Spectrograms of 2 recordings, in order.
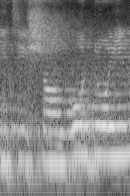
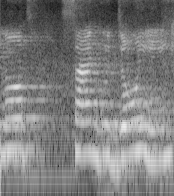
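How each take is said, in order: First: "Shangodoyin" said with a clear "sh" at the start; correct pronunciation. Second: "Sangodoyin" said with a plain "s" at the start; wrong pronunciation. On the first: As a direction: say "Shangodoyin" as Shan-go-do-yin, with sh. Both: Shown as a demonstration. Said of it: "Learn to pronounce it".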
